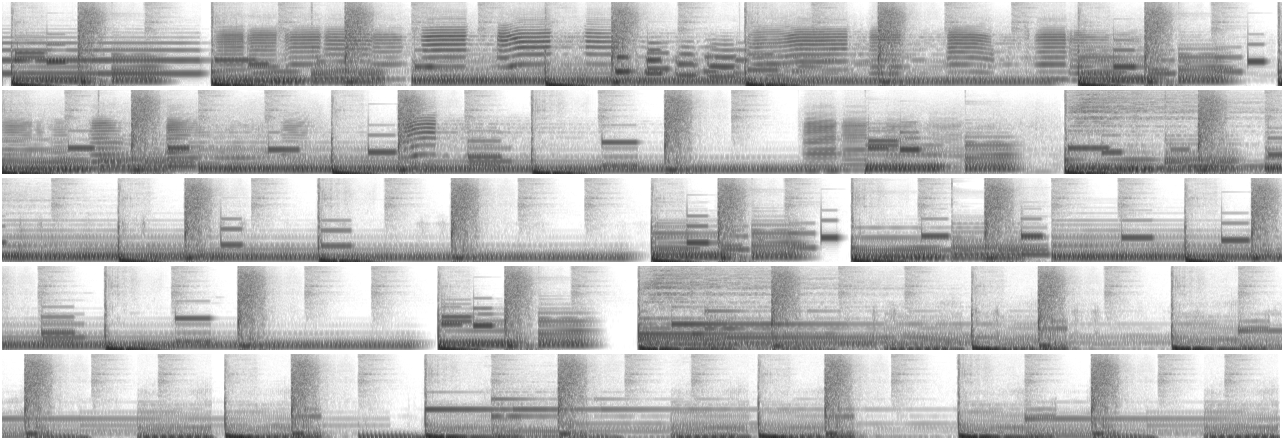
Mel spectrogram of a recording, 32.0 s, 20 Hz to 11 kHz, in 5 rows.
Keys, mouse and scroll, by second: 2.6 ctrl+z, 2.8 ctrl+z, 3.0 ctrl+z, 4.0 click, 5.2 g, 6.6 3, 7.0 click, 8.0 shift+d, 10.7 shift+r, 11.0 shift+r, 13.0 shift+d, 15.7 shift+middle click, 15.9-16.3 scroll up 2, 16.3 shift+d, 19.0 shift+r, 19.4 shift+r, 19.9 shift+middle click, 20.7 g, 22.3 click, 22.7 g, 23.7 click, 24.1 g, 25.2 click, 25.5 shift+click, 26.1 shift+click, 26.3 scroll down 2, 26.5 shift+middle click, 27.3 shift+d, 29.6 scroll down 3, 29.7-30.7 shift+middle drag, 30.7 click, 31.0 shift+click, 31.3 shift+click, 31.8 shift+d.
